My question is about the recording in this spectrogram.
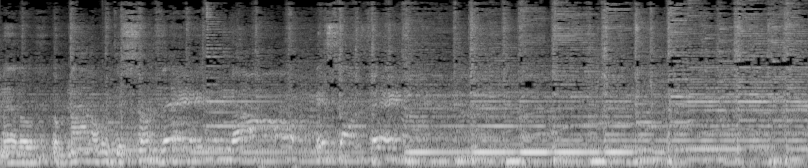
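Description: Live acoustic band music: several strummed acoustic guitars with a singing voice over them. A single note is held for about two seconds around the middle.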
